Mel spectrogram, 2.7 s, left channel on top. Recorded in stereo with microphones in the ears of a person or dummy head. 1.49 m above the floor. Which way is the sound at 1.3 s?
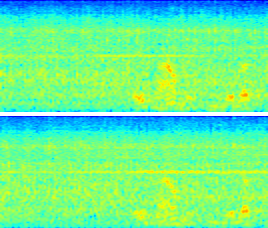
70° left (ahead or behind).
